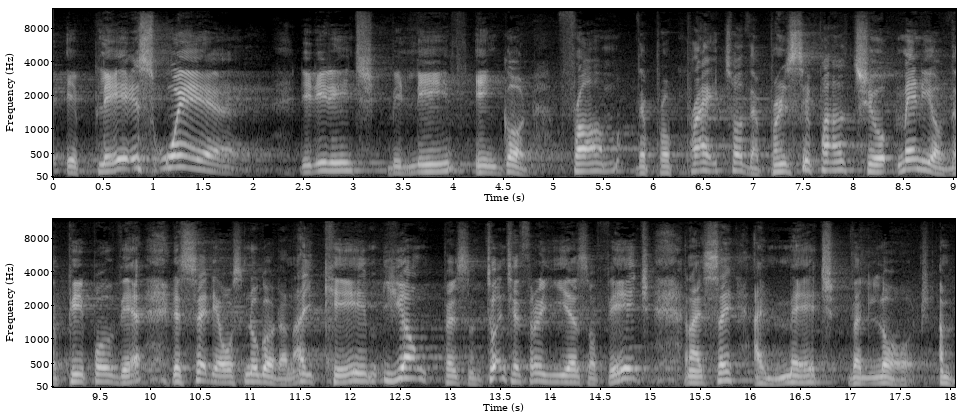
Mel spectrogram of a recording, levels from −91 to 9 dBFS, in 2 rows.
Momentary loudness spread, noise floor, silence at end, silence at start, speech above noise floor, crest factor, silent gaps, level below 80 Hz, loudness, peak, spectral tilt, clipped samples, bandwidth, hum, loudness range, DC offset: 9 LU; -46 dBFS; 0 s; 0 s; 25 dB; 20 dB; none; -68 dBFS; -20 LUFS; -2 dBFS; -5 dB/octave; under 0.1%; 11.5 kHz; none; 3 LU; under 0.1%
